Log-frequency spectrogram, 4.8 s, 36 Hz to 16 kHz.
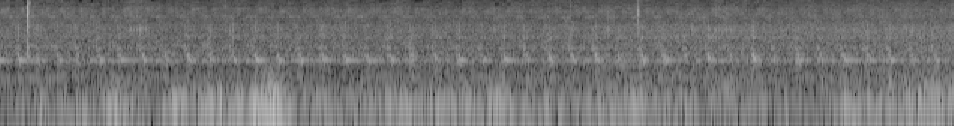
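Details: Honda Monkey Z50J after maintenance including carburetor overhaul and exhaust leak fix: small single-cylinder putters at steady idle, quick throttle blips rising and falling cleanly; runs normally.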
